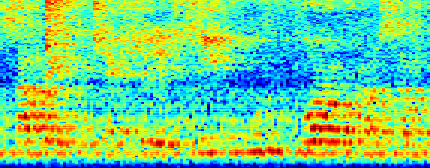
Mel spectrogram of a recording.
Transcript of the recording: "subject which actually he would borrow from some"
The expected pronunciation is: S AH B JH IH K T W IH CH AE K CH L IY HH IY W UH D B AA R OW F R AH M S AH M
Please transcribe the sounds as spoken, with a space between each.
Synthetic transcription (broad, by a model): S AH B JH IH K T W IH CH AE K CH IY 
